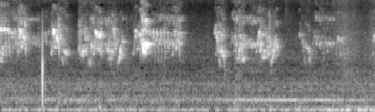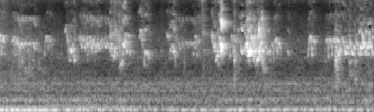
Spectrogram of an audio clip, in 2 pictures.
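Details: Young budgerigar going out for the first time, making quiet, steady chattering chirps and short squeaks throughout, with a soft low hum beneath.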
